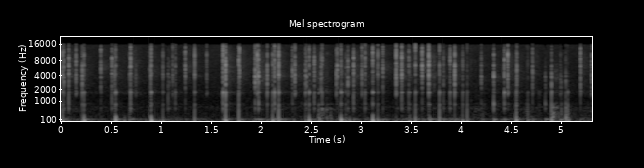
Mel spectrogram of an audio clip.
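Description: A small cylindrical yellow-green printed metal citronella candle tin, hollow and apparently filled with candle wax, is tapped and scratched with long acrylic nails while held and then standing on a table. Quick, dense clicks and taps with short bright rasps sound over a low hum.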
